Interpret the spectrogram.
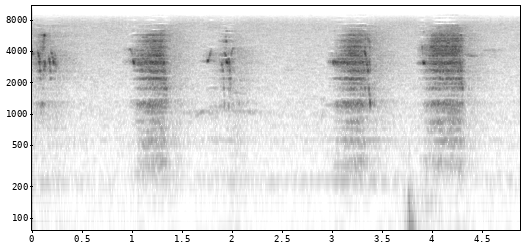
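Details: Barn Owl nestlings, a brood of six looking for food on day 25 in the morning, produce overlapping rasping hiss-screeches in quick succession, with a low thump near the end.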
